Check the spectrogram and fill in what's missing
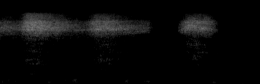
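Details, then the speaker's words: Vocal imitation of a mitral regurgitation pan-systolic murmur, mitral area radiating to the axilla: three long, high, blowing hisses. "area radiating to the axilla. Pan-systolic murmur."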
